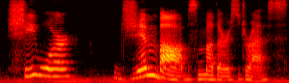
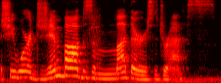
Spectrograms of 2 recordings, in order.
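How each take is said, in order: First: It is said slowly. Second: It is said at normal speed.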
